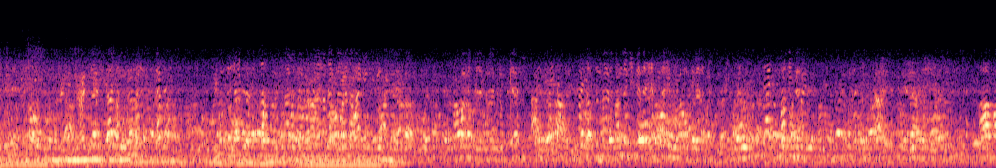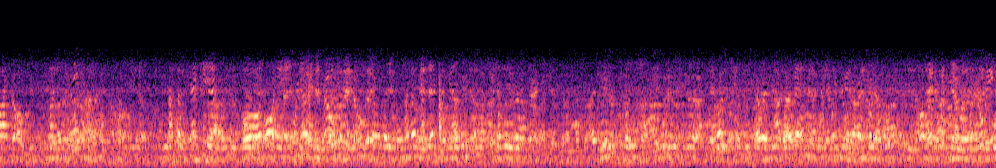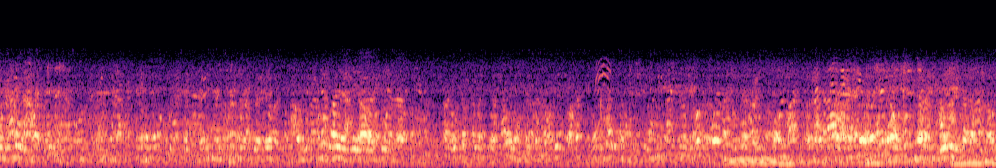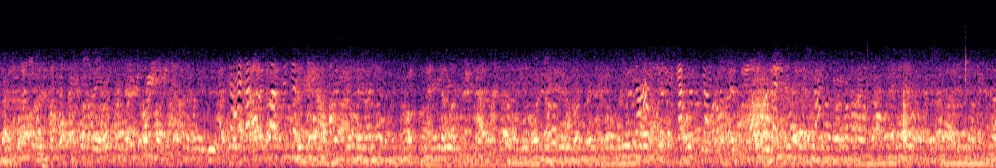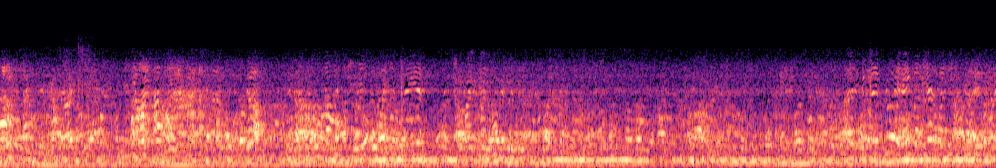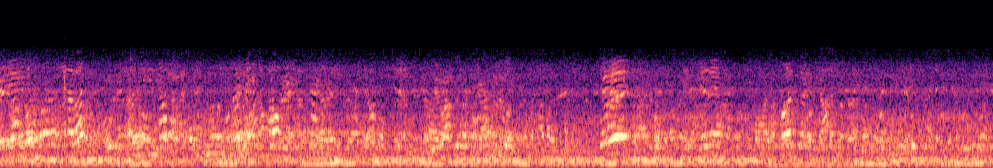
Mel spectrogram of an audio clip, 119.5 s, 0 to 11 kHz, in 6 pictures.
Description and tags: People talking loud in the distance at late night - Outside Ambience
I recorded this at late night in a rural german area at summer, approximately 150 - 200 meters away from the Party (The party took place on a big and open field). The wind was blowing away from the people towards me, which is the reason, why you can hear the people well, even though there were trees between the people and the recording micorphone.
Mabe you can hear a few cars very far in the distance along with the near taxis, picking the people up to take them home, too.
ambience, ambient, atmosphere, away, celebrating, celebration, distance, far, field-recording, hot, humans, landscape, late, laughing, loud, night, party, people, screaming, sound, summer, talking, very, yelling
